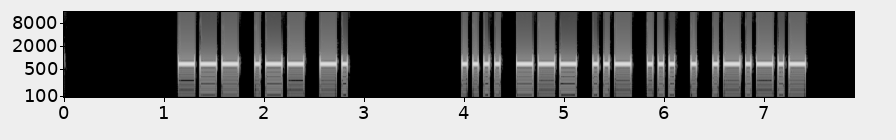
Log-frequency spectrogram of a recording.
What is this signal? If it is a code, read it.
Morse code, heard as a keyed tone, about 22 wpm, 700 Hz. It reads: OWN HOUSE.
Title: 3x Word-Spacing - Sentences from Top 300 Words - 22wpm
